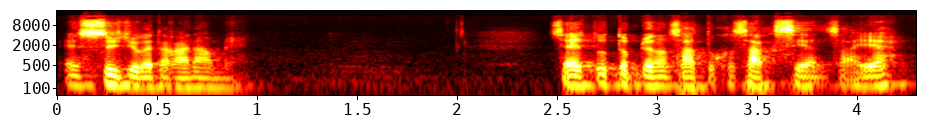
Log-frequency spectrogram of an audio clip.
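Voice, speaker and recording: A middle-aged man preaching a sermon as pastor, swinging between loud emphatic lines and quiet asides, often calling the listeners "saudara". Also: fairly low pitch, flat delivery, fairly quick, gravelly.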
